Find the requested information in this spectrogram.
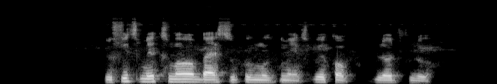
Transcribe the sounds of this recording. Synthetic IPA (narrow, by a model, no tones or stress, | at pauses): jufitmeksmɔlbaɪsukəlmuvmɛ̃ntwekɔp̚blɔdflu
